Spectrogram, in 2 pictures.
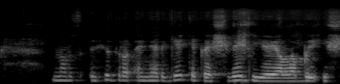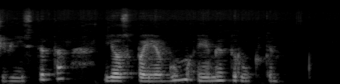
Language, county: Lithuanian, Vilnius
